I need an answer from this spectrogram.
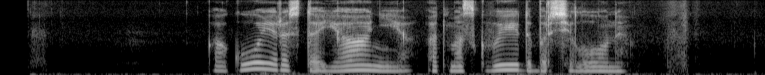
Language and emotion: Russian, sad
